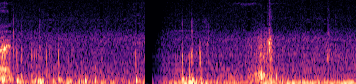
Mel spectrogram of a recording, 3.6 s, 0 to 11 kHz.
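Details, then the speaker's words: Restored 70hp Johnson outboard power tilt and trim, after fixing intermittent operation with a Panther Marine jack plate relay board; steady electric motor whir, brief pause as it reverses, even run the other way; trim works properly. "works it works like it should oh yeah we're almost there"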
